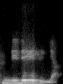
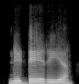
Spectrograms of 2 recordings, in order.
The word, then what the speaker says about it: Cnidaria: That C is silent, so you're supposed to pronounce it as Cnidaria. Cnidaria.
